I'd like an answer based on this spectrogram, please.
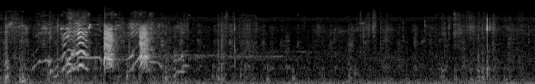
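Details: Dog producing three quick, loud, high yelps within the first two seconds, then near quiet with only soft background noise and a faint thin tone.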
